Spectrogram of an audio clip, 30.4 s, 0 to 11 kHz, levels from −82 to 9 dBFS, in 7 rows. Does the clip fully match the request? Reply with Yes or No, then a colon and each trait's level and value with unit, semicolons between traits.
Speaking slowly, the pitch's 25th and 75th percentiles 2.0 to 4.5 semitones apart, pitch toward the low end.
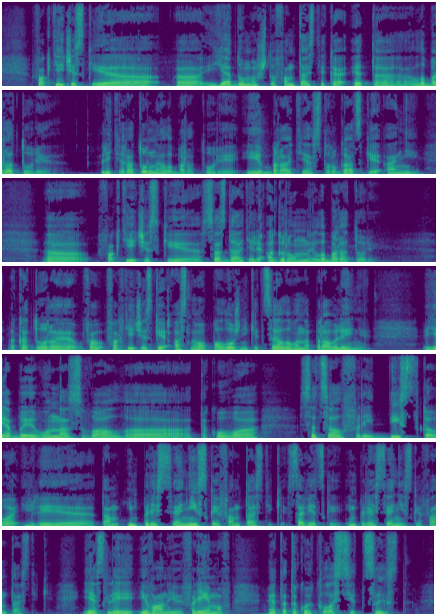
Yes: slow, 80 wpm; average, 3.4 semitones; low, 130 Hz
